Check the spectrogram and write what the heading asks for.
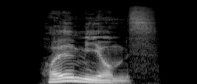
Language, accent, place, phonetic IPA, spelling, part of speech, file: German, Germany, Berlin, [ˈhɔlmi̯ʊms], Holmiums, noun, De-Holmiums.ogg
- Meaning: genitive singular of Holmium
